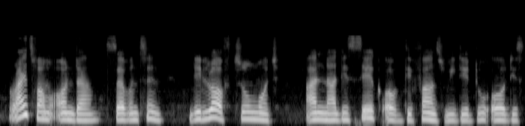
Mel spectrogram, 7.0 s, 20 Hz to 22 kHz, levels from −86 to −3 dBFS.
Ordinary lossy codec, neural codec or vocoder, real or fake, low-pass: none; codec, 16 kHz, 2 kbps, FunCodec, trained on Chinese and English, 25 frames a second; fake; none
